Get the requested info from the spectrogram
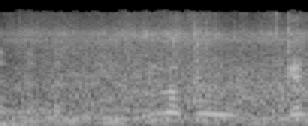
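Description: Steady outdoor street noise with road traffic in the background, and a short stretch of voice about a second in.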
